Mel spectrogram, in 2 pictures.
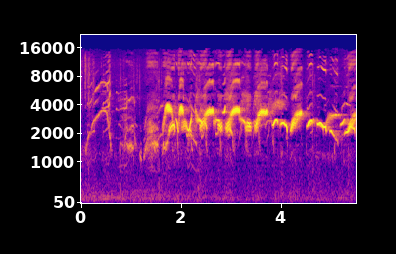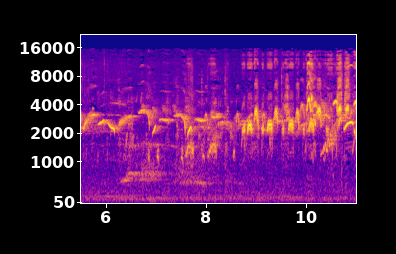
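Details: Two caged Chinese hwamei singing in competition; a long, energetic run of bright slurred whistles and rapid notes, with some lower warbling in the middle.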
